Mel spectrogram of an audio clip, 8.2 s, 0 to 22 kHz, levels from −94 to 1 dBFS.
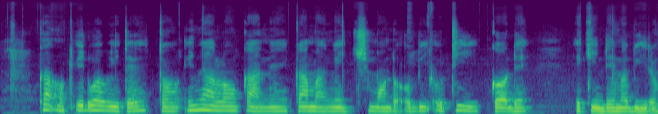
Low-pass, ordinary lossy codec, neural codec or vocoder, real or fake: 19.8 kHz; none; codec, 44.1 kHz, 7.8 kbps, Pupu-Codec; fake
